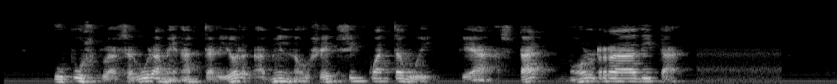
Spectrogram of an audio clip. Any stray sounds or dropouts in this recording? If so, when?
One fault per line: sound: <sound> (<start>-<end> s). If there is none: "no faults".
no faults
